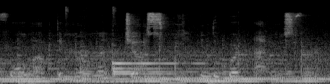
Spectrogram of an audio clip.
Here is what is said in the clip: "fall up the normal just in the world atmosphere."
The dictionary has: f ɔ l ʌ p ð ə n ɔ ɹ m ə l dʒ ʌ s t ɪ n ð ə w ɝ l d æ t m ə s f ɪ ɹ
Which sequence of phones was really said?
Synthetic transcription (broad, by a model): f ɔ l ʌ p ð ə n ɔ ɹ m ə n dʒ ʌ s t ɪ n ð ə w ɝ d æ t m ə s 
